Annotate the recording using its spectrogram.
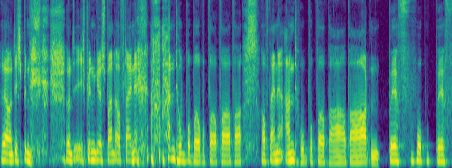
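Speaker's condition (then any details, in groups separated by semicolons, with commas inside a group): Stuttering; developmental, lifelong, possibly inherited, father stuttered, brother fluent, logopedic speech therapy, constant since second grade; blocks, block right when saying Ich stottere, sound and word repetitions; repeated sounds, prolonged sounds, blocks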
